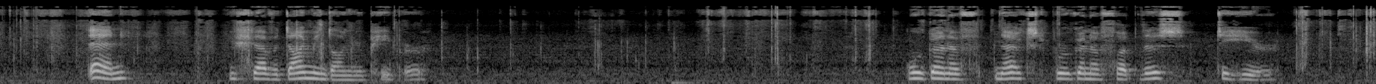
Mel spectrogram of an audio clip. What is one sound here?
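A young boy talks close by, with animation.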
